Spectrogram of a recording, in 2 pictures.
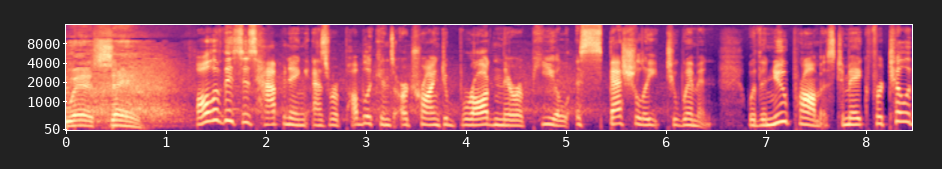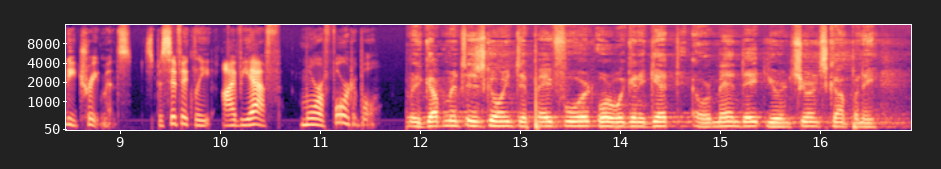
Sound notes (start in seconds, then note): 3.1 chants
